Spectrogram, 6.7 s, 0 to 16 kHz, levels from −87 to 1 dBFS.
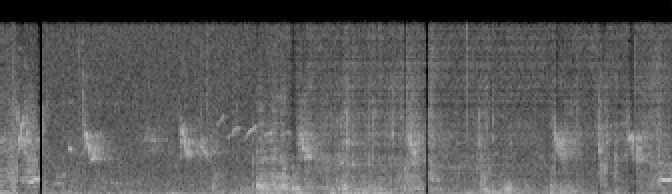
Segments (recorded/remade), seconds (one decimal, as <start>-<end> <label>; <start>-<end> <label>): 0.0-2.9 recorded; 2.9-6.7 remade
